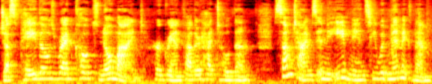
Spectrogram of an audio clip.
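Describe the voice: The pitch shows ordinary variation. Someone does plain reading aloud.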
